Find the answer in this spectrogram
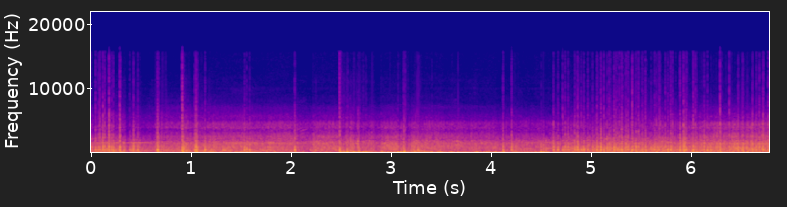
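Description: Fireworks display: a dense, continuous barrage of bursting shells, many sharp bangs and crackles in quick succession.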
